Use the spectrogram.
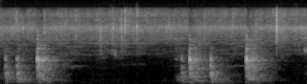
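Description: Garlic and onion sautéing in a pan give a soft background sizzle, broken by several close scraping and stirring clatters of a utensil against the pan.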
